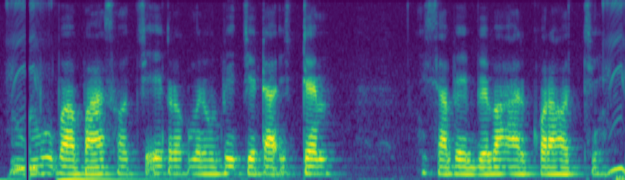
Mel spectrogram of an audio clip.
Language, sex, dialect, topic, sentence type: Bengali, male, Western, agriculture, statement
